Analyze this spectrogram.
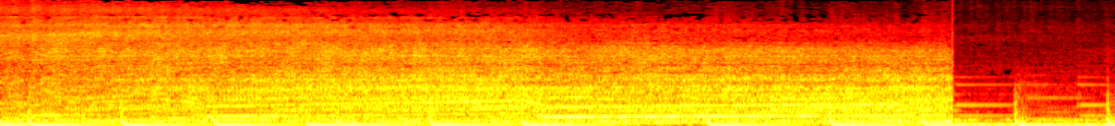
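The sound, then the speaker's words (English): A Corvette E-Ray's loud engine roars at high revs during a drag racing launch, its pitch climbing and dropping through a few gear changes with a harsh tire squeal as the tires spin, then cuts off abruptly near the end. No one speaks. “Dude, an E-Ray. God, they spun like a motherfucker.”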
